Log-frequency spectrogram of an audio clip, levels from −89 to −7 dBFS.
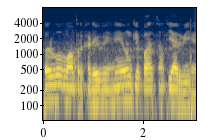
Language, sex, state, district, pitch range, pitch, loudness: Hindi, female, Haryana, Charkhi Dadri, 105-115 Hz, 110 Hz, -15 LUFS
